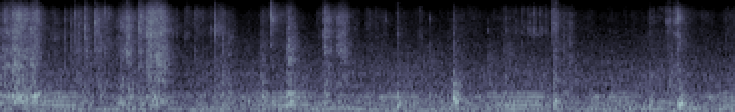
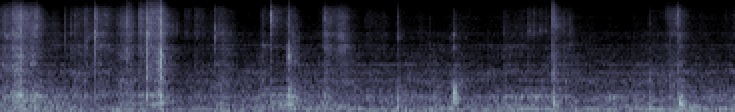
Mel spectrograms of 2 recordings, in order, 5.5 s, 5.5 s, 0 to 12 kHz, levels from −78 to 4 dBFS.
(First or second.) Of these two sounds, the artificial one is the second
